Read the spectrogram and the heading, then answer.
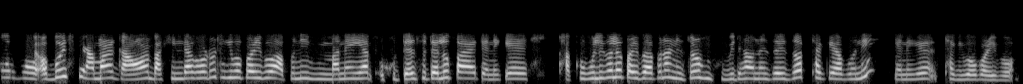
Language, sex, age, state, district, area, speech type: Assamese, female, 45-60, Assam, Dibrugarh, rural, conversation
